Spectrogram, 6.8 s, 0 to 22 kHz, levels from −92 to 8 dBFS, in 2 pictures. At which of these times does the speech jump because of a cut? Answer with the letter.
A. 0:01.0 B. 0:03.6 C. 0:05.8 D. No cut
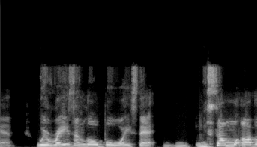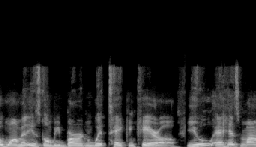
C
